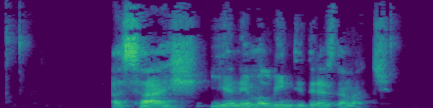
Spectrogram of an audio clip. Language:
Catalan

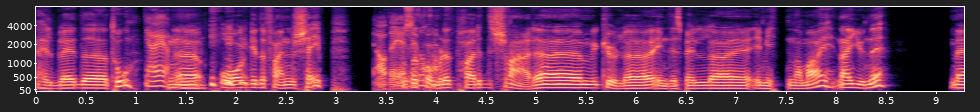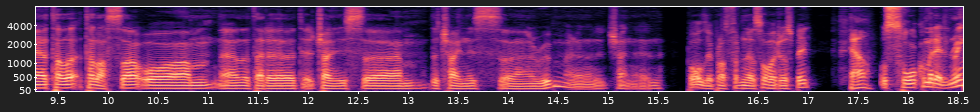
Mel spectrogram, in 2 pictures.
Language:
Norwegian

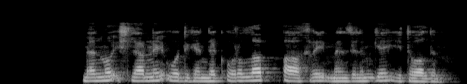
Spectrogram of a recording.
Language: Uyghur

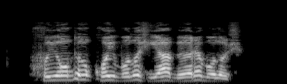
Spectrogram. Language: Uyghur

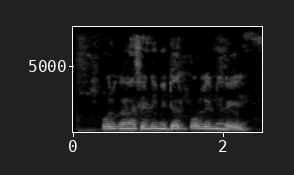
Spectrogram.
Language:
Tamil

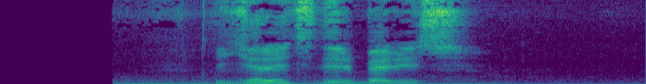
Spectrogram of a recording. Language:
Kabyle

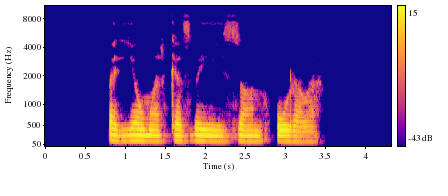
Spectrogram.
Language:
Pashto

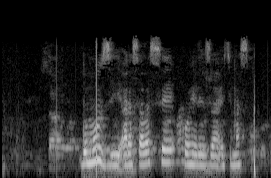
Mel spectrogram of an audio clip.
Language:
Kinyarwanda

